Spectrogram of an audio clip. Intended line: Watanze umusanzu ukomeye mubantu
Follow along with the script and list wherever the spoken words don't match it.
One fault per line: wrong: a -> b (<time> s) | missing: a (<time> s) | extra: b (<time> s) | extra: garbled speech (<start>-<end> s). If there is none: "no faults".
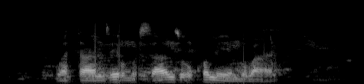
no faults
